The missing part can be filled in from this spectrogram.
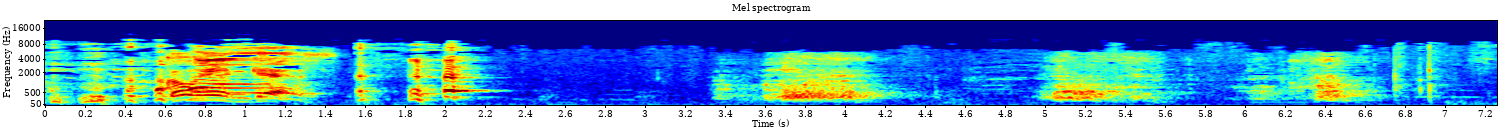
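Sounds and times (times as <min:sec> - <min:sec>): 
laughter: 0:00.0 - 0:02.3
speech: 0:00.2 - 0:02.2
bear growling in low rumbling bursts: 0:03.3 - 0:06.8.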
